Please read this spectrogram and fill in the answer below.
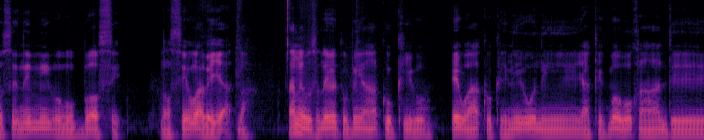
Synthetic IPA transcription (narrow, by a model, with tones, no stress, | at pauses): o˧˨se˧ni˦mĩ˦wo˧˨βo˨bɔ˦˨se˨ | nɔ̃˨se˨˦wa˦˨ɾe˨ja̰˨k͡pa˧ | a˦mĩ˦˨o˧˨s̬o˧˨ne˦e˦˨to˧˨bi˦ã˧ã˦ko˨kʰi˨ɾo˧ | e˦˨wa˨˦ko˨kʰe˨nĩ˦ɣo˦nĩ˧ja˨ke˨ɡ͡bɔ˦˨wo˦kã˧˨hã˦de˧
